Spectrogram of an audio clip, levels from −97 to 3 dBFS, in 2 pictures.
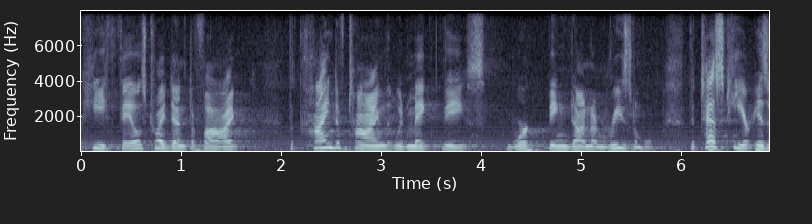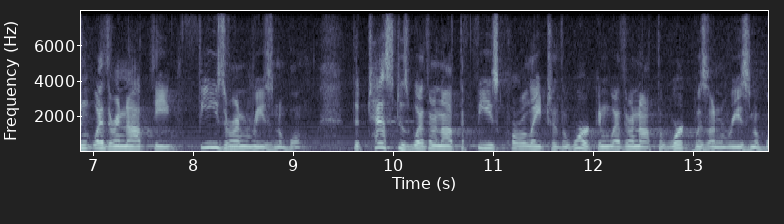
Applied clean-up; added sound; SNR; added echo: none; none; none; none.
